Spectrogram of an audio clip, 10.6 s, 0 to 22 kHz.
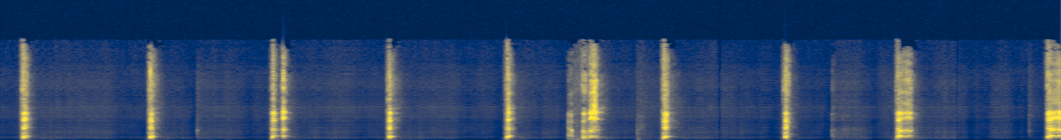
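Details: About nine sharp, brief voiced hiccup catches at regular intervals, roughly one every 1.2 seconds; AI-generated female voice imitating hiccups, partly spliced from other hiccup recordings; simulated hiccups.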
